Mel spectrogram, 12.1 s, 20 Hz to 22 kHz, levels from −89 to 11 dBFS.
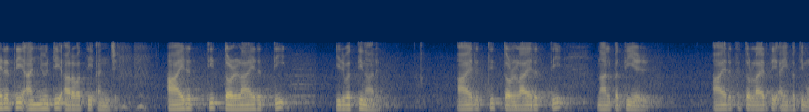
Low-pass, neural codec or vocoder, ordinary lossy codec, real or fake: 5.4 kHz; none; none; real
